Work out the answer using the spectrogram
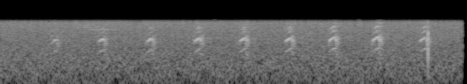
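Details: Emerald toucanet song of evenly spaced, short croaking notes, roughly two per second, all alike, against steady background hiss, with a sharper note near the end.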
